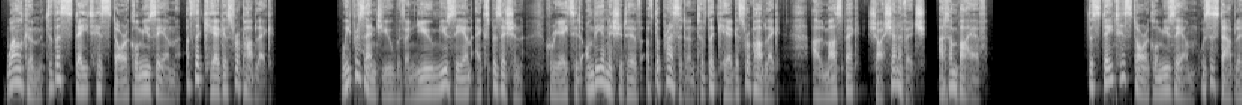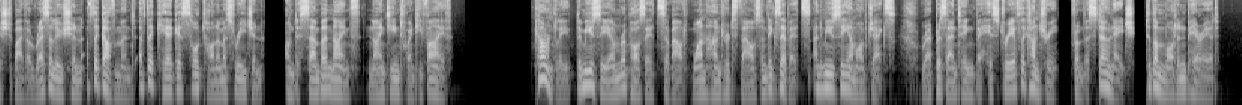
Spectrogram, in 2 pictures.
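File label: British English, Neutral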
